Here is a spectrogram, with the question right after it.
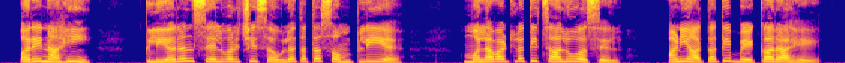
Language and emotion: Marathi, sad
